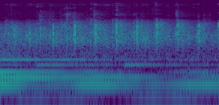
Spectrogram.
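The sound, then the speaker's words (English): A church crowd applauds its senior pastors steadily for the full few seconds, a dense wash of clapping at moderate volume with a faint low hum beneath and no one speaking. “Can we just give Tyler and Rachel a quick round of applause?”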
